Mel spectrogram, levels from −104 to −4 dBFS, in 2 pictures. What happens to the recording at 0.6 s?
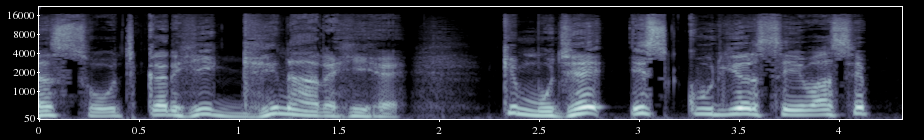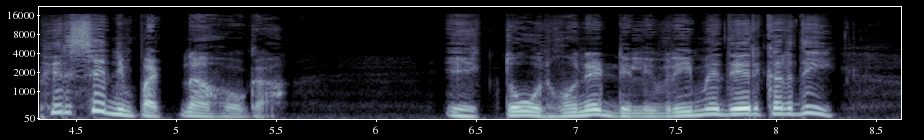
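Nothing goes wrong at 0.6 s; the speech carries on intact through that moment with no audible fault.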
